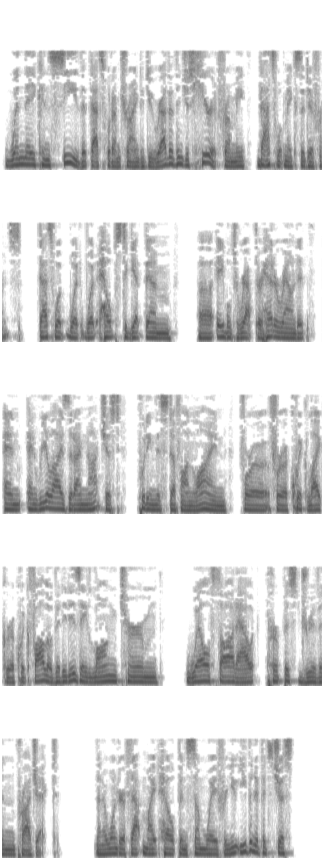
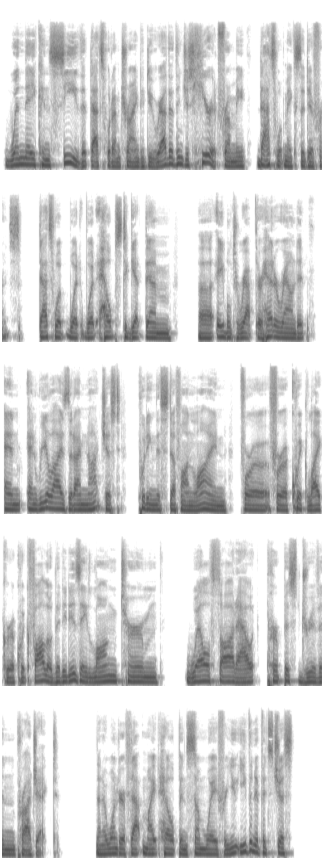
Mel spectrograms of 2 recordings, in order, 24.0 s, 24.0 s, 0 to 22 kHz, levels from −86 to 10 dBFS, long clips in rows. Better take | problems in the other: second | garbled, watery; badly; nothing above 6.5 kHz; slightly in the second

